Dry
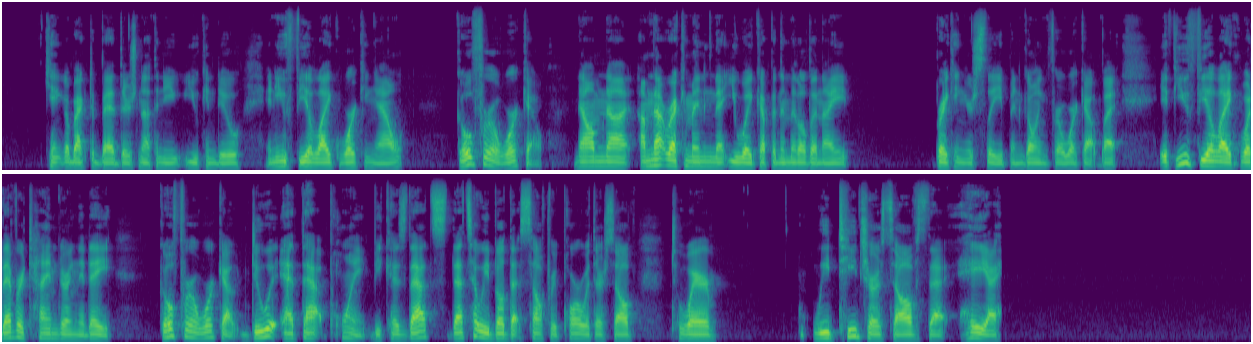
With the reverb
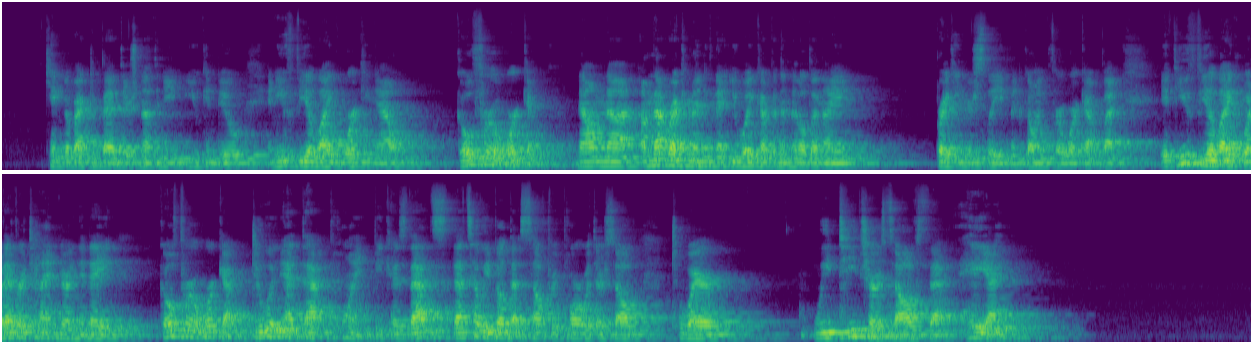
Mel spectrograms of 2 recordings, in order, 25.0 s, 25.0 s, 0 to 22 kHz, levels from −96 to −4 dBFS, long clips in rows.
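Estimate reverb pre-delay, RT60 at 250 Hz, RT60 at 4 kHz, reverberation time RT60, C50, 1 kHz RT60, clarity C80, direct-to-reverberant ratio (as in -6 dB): 3 ms, 1.5 s, 0.75 s, 1.1 s, 7.0 dB, 1.0 s, 9.5 dB, -3.0 dB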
